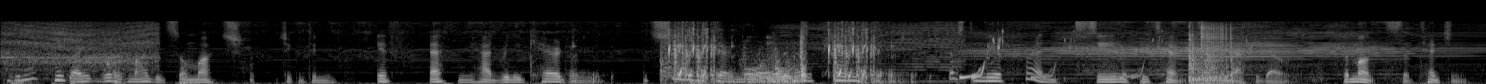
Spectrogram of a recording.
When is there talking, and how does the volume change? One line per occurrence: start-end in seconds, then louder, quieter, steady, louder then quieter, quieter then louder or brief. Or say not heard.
0.0-14.7 steady.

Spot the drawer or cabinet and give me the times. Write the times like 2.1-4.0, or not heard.
0.1-2.5, 6.6-8.1, 11.8-12.4.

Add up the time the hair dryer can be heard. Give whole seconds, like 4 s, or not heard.
2 s.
